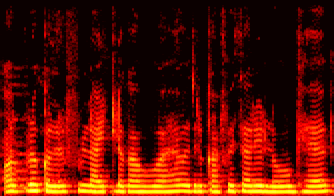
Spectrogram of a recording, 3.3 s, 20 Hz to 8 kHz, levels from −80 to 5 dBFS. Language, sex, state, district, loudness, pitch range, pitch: Hindi, female, Jharkhand, Deoghar, -15 LUFS, 220-230 Hz, 225 Hz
